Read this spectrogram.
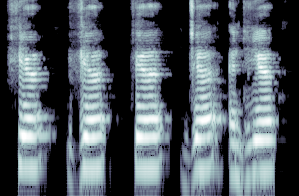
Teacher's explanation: श, j, ch, j and y, these are palatals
